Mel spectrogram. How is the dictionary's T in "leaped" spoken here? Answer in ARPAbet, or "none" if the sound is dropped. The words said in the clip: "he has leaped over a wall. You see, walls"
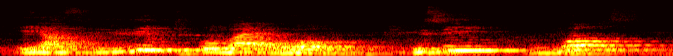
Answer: T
